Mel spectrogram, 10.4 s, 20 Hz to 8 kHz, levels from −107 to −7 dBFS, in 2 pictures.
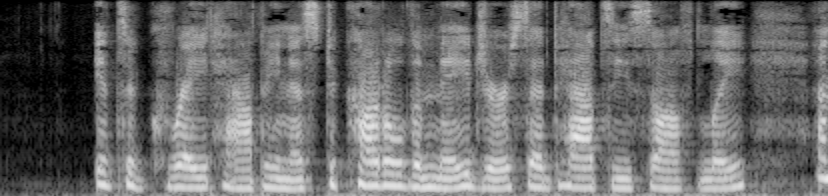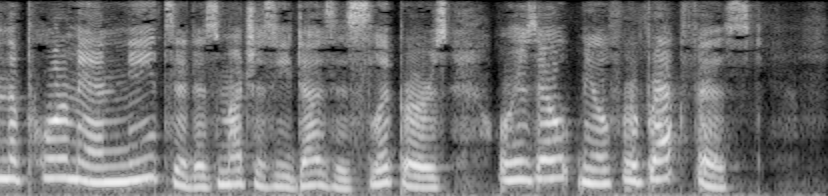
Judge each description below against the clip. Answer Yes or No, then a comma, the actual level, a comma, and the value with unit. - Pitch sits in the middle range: Yes, medium, 170 Hz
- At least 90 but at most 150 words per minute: No, average, 170 wpm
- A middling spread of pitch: No, wide, 7.1 semitones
